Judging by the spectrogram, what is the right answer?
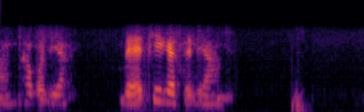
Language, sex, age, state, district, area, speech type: Assamese, female, 18-30, Assam, Goalpara, rural, conversation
